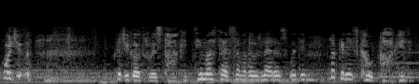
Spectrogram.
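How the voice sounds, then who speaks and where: A woman's voice: mid-range voice, rapid-fire, music in the background, natural voice. Actress doing anxious young woman in a 1940s radio thriller, pleading, muffled old transcription. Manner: urgent, pleading. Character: nervous young woman desperate for letters. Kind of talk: 1940s radio drama acting.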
